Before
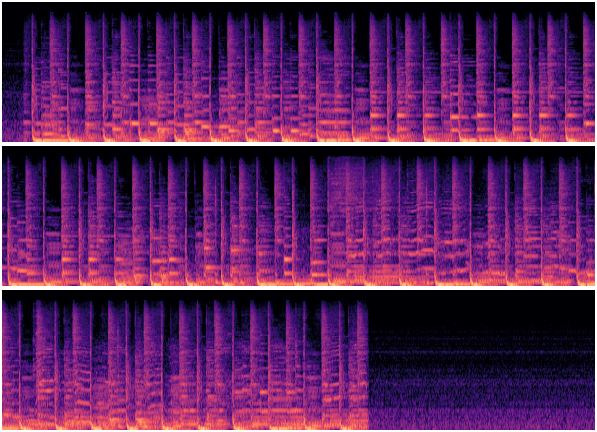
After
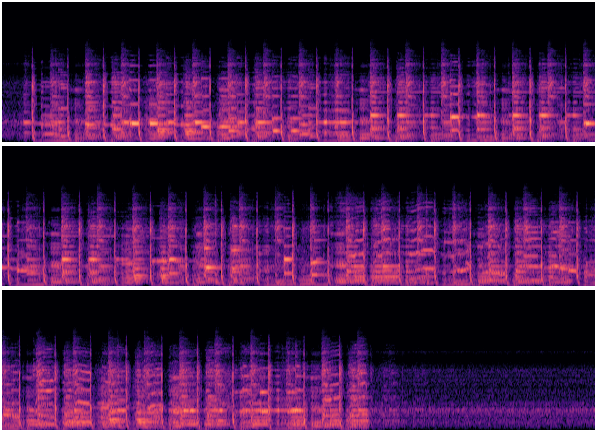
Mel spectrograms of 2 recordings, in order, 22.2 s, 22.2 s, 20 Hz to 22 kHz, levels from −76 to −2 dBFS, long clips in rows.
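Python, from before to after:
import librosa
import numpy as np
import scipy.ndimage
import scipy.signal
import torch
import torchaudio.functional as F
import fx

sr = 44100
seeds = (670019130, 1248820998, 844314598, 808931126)

y = fx.over_compress(x, sr, threshold_db=-19.0, ratio=-0.5)
y = fx.cabinet(y, sr, low_hz=310.0, low_slope=12, high_hz=3100.0, hz=(380.0, 630.0, 930.0, 1400.0, 2000.0, 2900.0), db=(-6, 6, -4, -6, 4, -10))
y = fx.echo_feedback(y, sr, ms=391, feedback_pct=35, wet_db=-18.5)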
